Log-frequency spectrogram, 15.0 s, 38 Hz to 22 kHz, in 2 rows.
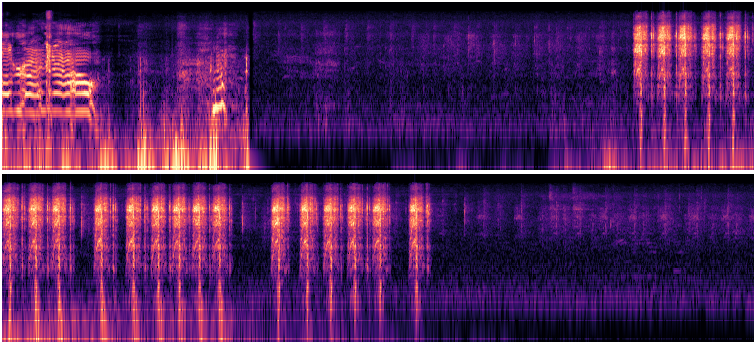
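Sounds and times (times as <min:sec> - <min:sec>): airsoft gun firing: 0:06.3 - 0:11.9.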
